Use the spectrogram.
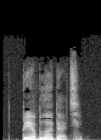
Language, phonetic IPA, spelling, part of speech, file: Russian, [prʲɪəbɫɐˈdatʲ], преобладать, verb, Ru-преобладать.ogg
- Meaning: 1. to prevail 2. to predominate, to dominate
